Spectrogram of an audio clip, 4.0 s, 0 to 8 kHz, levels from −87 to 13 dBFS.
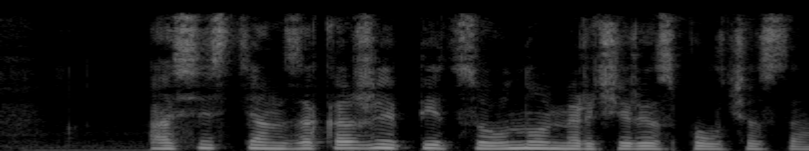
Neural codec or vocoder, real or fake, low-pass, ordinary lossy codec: vocoder, 24 kHz, 100 mel bands, Vocos; fake; 7.2 kHz; MP3, 64 kbps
